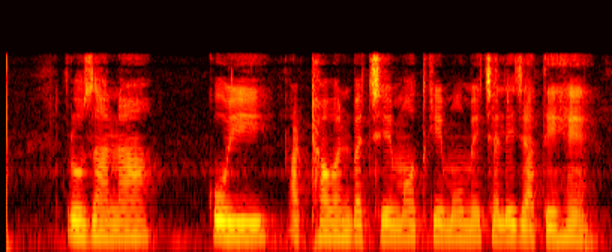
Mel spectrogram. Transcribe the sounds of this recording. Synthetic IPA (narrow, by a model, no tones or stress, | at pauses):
ɾoːzaːna | koːiɐʈʰːaːʋənbɐtːʃemɔːt̪kemõmẽt͡ʃɐled͡ʒaːt̪eɦɛ̃ː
